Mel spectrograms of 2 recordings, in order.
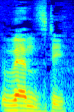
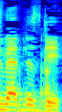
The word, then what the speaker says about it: Wednesday: or it is Wednesday Mahad has already explained D is silent in Wednesday it is banished day not about Anna's day I have been corrected by so many teachers yes it's madness day not Wednesday so whenever you teach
